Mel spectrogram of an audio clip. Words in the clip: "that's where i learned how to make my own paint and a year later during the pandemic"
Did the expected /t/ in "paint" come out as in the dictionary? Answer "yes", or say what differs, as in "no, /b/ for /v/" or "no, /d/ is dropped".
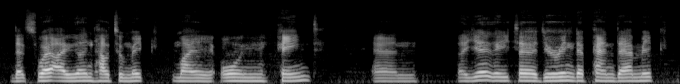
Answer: yes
